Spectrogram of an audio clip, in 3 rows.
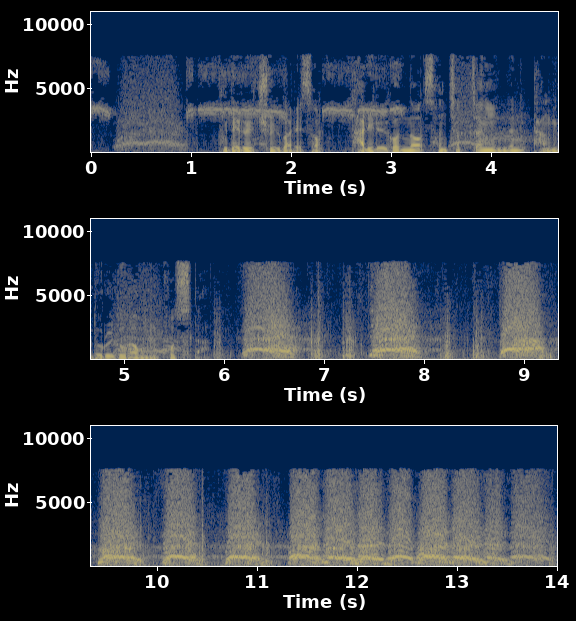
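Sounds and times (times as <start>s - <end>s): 
marines shouting battle cries while running: 0.2s - 1.0s, 3.4s - 13.9s
speech: 1.3s - 6.2s.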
